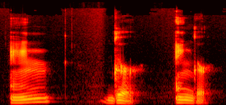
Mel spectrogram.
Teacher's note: We have the nasal sound plus the hard G, the G sound.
